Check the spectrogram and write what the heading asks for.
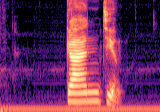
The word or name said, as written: ganjing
